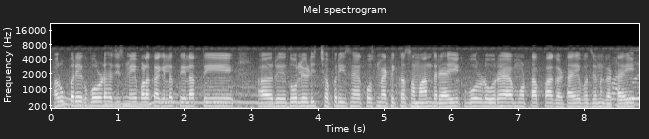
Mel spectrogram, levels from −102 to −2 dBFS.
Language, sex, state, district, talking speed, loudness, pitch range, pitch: Hindi, female, Haryana, Jhajjar, 175 wpm, -16 LUFS, 175-185 Hz, 180 Hz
